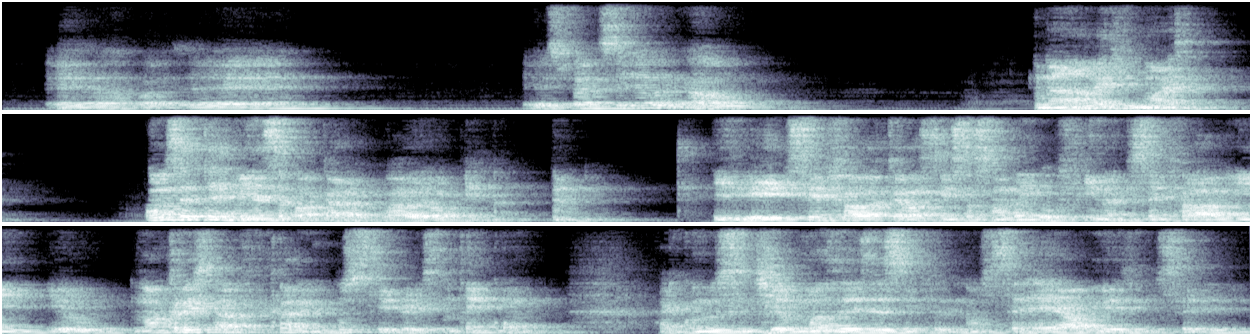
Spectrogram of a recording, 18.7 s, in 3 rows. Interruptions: none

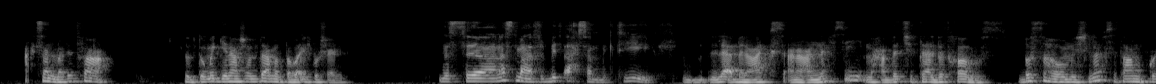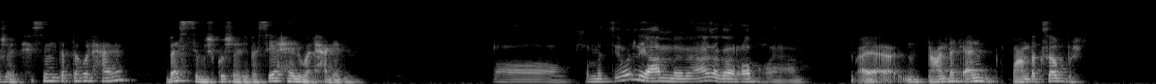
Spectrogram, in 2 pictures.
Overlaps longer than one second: none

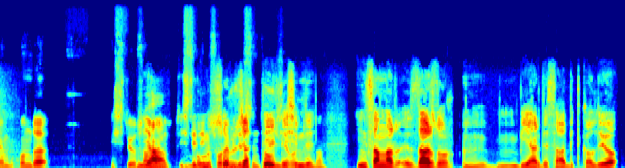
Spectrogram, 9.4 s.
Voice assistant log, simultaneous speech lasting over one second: present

